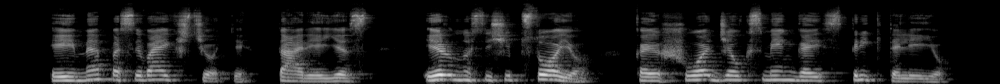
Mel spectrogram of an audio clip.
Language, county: Lithuanian, Klaipėda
